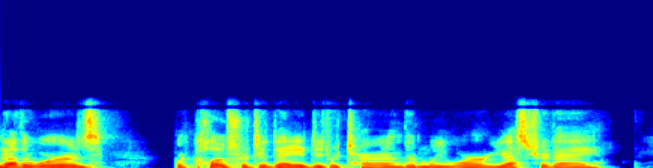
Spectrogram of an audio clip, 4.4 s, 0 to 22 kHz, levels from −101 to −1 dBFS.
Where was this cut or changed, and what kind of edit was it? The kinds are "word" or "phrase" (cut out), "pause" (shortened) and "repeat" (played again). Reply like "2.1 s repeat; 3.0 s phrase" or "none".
2.2 s word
